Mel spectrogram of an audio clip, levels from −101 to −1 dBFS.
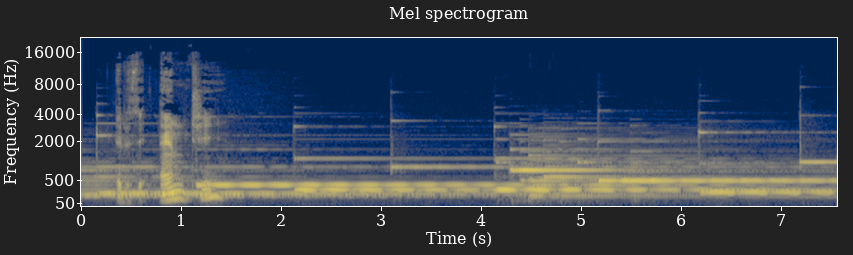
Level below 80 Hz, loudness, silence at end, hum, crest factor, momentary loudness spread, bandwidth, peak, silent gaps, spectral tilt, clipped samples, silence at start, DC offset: -70 dBFS; -25 LUFS; 0 s; none; 24 dB; 8 LU; 14 kHz; -2 dBFS; none; -6 dB/octave; under 0.1%; 0 s; under 0.1%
